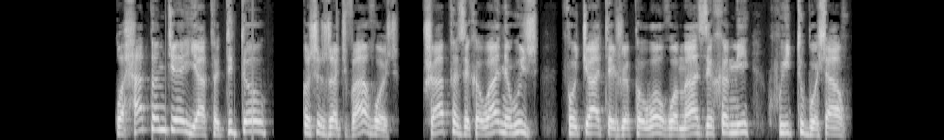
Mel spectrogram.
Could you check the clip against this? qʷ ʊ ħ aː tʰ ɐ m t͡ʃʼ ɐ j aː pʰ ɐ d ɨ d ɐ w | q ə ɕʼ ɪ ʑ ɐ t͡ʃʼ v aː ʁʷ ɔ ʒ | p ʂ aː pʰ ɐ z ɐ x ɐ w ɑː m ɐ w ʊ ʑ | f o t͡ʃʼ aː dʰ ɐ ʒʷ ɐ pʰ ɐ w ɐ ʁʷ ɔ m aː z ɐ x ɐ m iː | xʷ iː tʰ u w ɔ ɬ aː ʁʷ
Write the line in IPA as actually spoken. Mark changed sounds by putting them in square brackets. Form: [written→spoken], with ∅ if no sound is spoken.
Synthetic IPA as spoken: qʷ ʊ ħ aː [tʰ→pʰ] ɐ m t͡ʃʼ ɐ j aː pʰ ɐ d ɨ d ɐ w | q ə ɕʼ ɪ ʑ ɐ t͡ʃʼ v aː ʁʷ ɔ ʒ | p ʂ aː pʰ ɐ z ɐ x ɐ w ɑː [m→n] ɐ w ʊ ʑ | f o t͡ʃʼ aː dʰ ɐ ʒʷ ɐ pʰ ɐ w ɐ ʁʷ ɔ m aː z ɐ x ɐ m iː | xʷ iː tʰ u [w→b] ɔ ɬ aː ʁʷ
